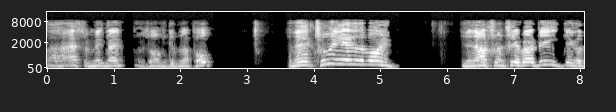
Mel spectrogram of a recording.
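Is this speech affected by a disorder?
Yes: Parkinson's.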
